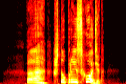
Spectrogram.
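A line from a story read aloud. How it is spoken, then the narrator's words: Squeak. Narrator (Russian): пискнул Джаспер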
